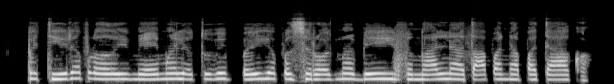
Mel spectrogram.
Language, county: Lithuanian, Panevėžys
